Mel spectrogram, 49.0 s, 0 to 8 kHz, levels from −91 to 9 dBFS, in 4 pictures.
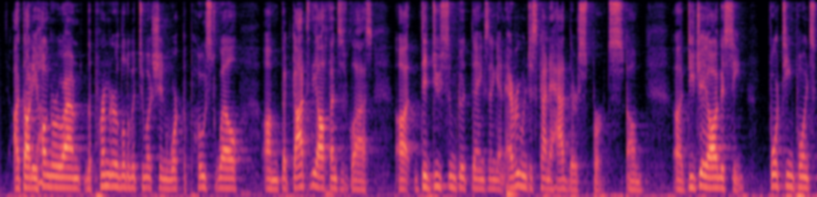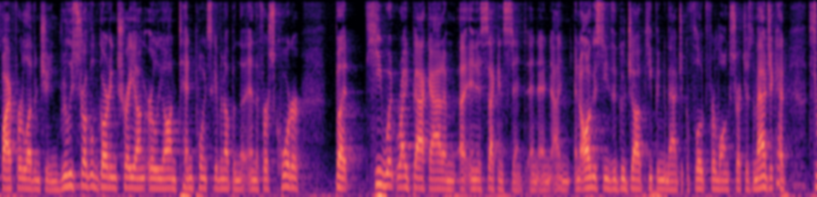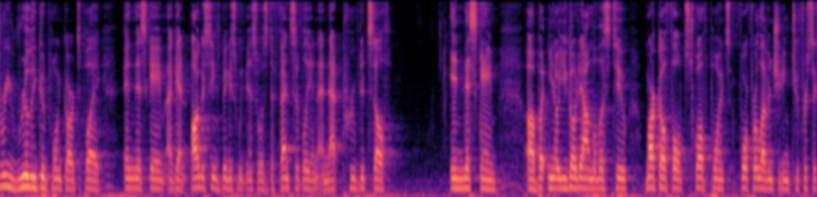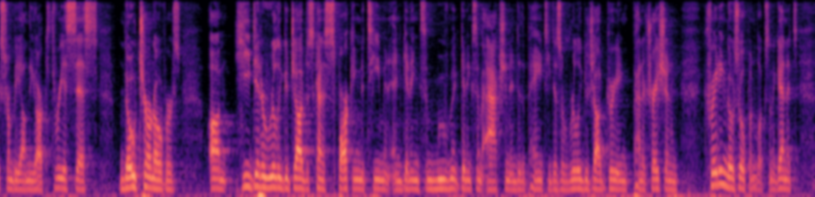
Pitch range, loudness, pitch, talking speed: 130-150 Hz, -20 LUFS, 140 Hz, 230 wpm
